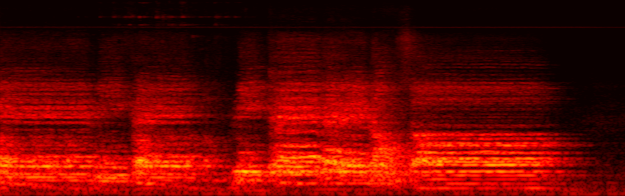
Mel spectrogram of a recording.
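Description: Male choir singing a cappella in sustained, close-harmony chords. There is a brief breath about two seconds in, and the phrase fades away near the end.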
